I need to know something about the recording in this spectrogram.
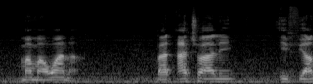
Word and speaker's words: Mamajuana: is very interesting called mamajuana but actually if you are not careful the way it's been pronounced is mama wanna not like Maradona so it's it kind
